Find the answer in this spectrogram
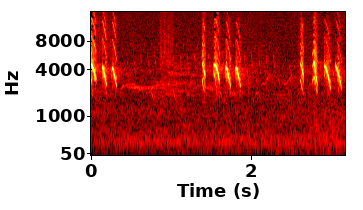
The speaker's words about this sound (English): American goldfinch males sing a bright, bubbly song and nearly always call in flight with a sweet four-syllable.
